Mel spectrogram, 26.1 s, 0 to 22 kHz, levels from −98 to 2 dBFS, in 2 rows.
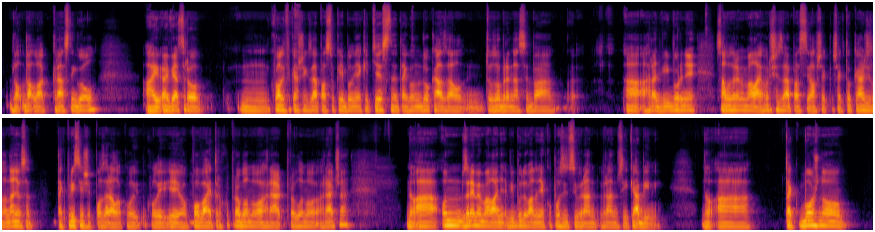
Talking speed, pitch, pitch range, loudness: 155 wpm, 105 Hz, 100-110 Hz, -25 LUFS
